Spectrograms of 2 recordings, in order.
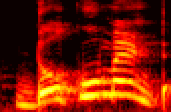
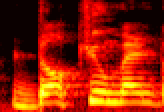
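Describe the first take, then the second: First: डॉक्यूमेंट said "dokument" without the y glide, as many do; common wrong pronunciation. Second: डॉक्यूमेंट said "dokyument" with the y glide after k; correct pronunciation. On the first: Teacher to students shows the common mispronunciation of डॉक्यूमेंट. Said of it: "बहुत ज्यादा लोग डॉक्यूमेंट बोलते हैं". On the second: Teacher to students gives the correct डॉक्यूमेंट with a clear y glide. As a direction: model the right डॉक्यूमेंट as "dok-yu-ment". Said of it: "डॉक्यूमेंट होता है भाई". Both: Shown as a demonstration.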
